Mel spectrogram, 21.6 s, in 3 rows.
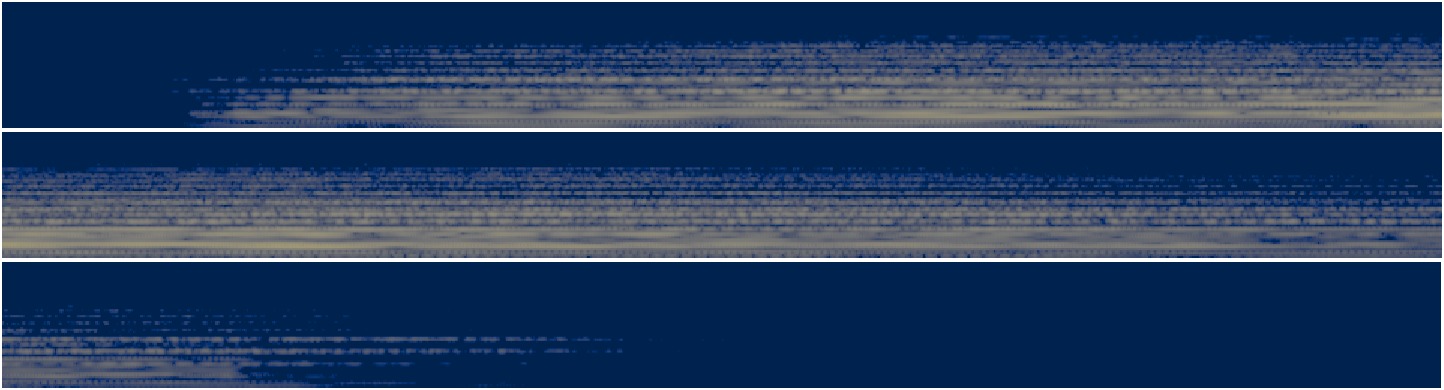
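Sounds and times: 
ambient music: 0:00.9 - 0:17.4.

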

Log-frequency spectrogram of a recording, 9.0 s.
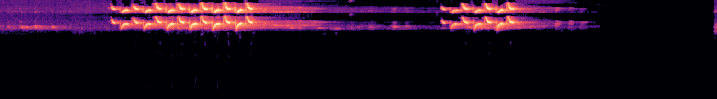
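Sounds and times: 
coal tit Periparus ater calling: 0:01.4 - 0:03.2, 0:05.6 - 0:06.4.

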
